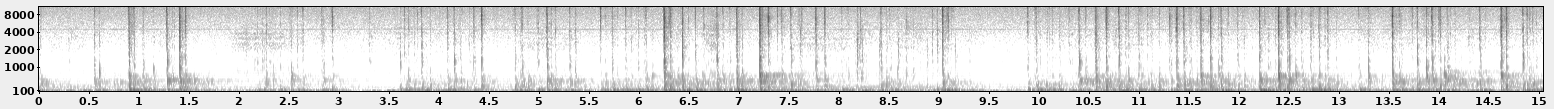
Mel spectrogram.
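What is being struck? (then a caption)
Plastic laptop keyboard. Fingertips with short blue-painted nails type fast on a backlit plastic laptop keyboard with hollow keycaps. The rapid key taps sound as dense, short, low thunks that mostly run together.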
